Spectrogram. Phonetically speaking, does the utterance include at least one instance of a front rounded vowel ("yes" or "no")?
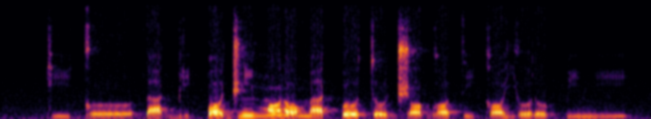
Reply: no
